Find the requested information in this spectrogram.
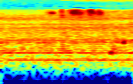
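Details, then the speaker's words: Podcast host's own home ventilator running in the background: faint, steady mechanical hum and hiss in a quiet room; mechanical ventilator noise. "My name is. That noise you're hearing is my ventilator."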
